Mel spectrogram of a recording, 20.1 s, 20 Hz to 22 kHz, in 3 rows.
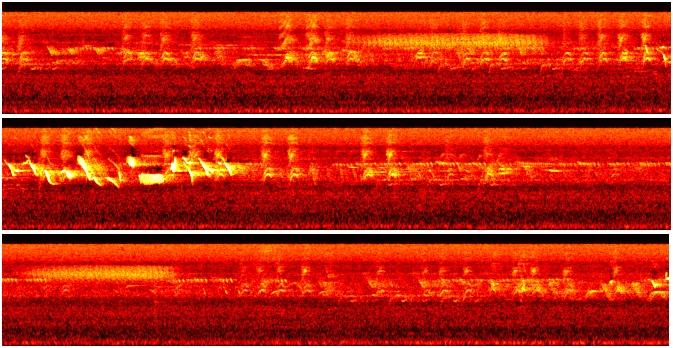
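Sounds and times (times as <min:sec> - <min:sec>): faint birdsong: 0:00.0 - 0:20.0
songbird whistled notes: 0:02.5 - 0:09.6.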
